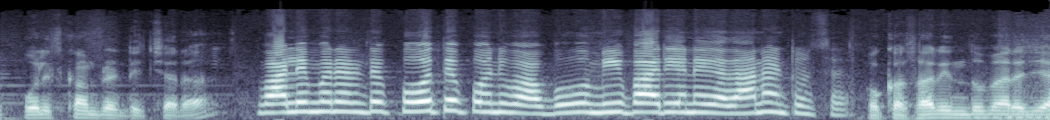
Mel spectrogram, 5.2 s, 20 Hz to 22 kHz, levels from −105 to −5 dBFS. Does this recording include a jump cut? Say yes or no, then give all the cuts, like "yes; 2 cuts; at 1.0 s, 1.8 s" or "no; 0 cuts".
yes; 2 cuts; at 1.0 s, 4.2 s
